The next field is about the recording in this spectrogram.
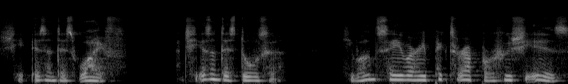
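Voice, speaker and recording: A woman's put-on character voice at a medium pitch and moderate pace, over a quiet background. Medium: read story. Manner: blunt, terse.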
